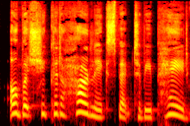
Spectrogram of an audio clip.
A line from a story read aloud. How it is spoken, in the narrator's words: cried Constantia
